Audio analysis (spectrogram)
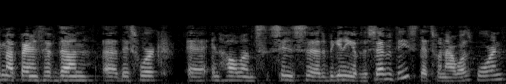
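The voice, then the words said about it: Dutch-accented English. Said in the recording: “We came from the Netherlands ... That's why I have an accent.”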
